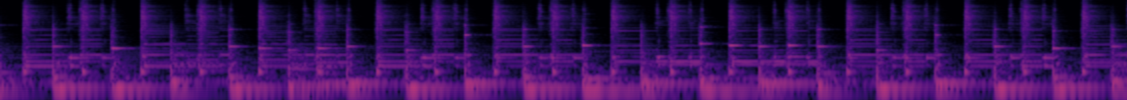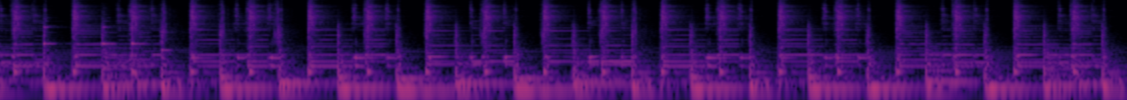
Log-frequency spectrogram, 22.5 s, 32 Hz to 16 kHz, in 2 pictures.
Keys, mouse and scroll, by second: 3.6 click, 5.2-6.3 scroll down 1, 8.4 ctrl+KP_1, 10.6 KP_1, 11.6-12.1 scroll up 1, 12.1 a, 12.6 scroll up 1, 13.6 scroll down 1, 18.5 click, 20.3 ctrl+KP_1.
